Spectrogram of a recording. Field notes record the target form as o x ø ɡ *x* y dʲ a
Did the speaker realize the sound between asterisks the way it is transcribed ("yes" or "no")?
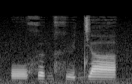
yes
